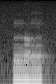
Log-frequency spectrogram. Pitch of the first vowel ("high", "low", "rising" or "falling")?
low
